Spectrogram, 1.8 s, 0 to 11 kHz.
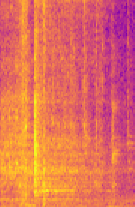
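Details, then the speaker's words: Revox A77 Mk3 reel-to-reel after servicing: light mechanical clicks and a faint brief squeak as the reel brakes stop the tape at photo-sensor auto-stop; normal behaviour. "You could you could hear them coming and squeaking a little bit there, which is perfectly normal."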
